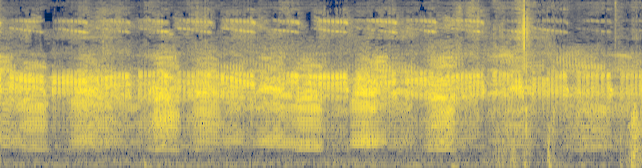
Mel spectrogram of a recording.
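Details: A chorus of frogs mating in collected rainwater after the monsoon rain, giving overlapping harmonic croaks in quick bursts, roughly two per second, with a few sharp clicks near the end.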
